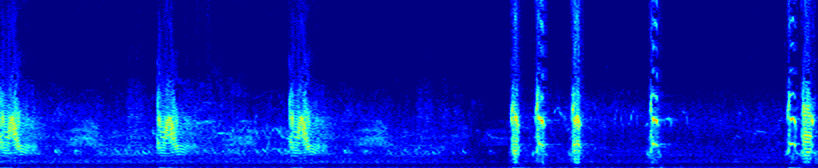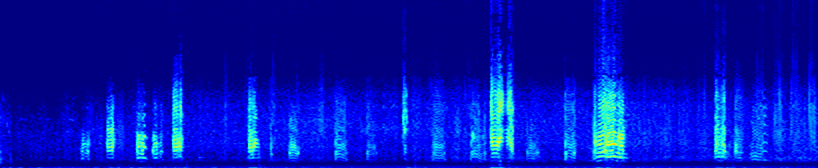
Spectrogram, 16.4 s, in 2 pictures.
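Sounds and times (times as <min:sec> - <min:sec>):
bean goose flock honking: 0:00.0 - 0:06.9, 0:07.8 - 0:08.3, 0:09.0 - 0:16.3.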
